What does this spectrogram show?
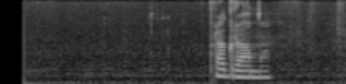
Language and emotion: Russian, neutral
